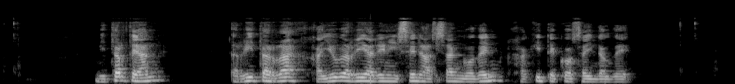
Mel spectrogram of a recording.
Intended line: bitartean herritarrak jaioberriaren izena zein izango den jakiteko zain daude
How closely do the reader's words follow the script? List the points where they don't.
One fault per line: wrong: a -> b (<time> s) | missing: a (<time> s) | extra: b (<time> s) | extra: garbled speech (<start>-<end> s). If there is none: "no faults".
missing: zein (4.3 s)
